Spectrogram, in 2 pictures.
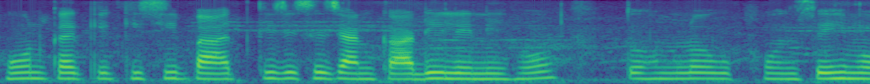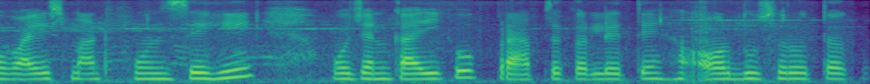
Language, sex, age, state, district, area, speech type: Hindi, female, 45-60, Uttar Pradesh, Mirzapur, urban, spontaneous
